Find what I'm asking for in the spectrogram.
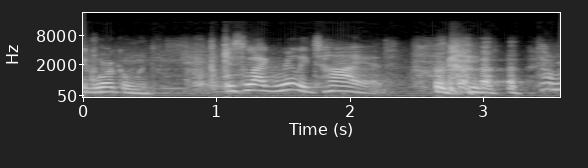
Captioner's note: laughter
